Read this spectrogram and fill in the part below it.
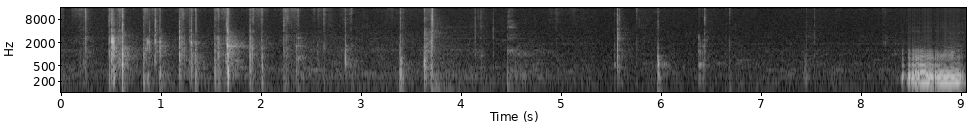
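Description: Tarot cards being shuffled in a final shuffle, a run of crisp, irregular riffling flicks and taps close by, thinning out toward the end before a short burst of louder noise.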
